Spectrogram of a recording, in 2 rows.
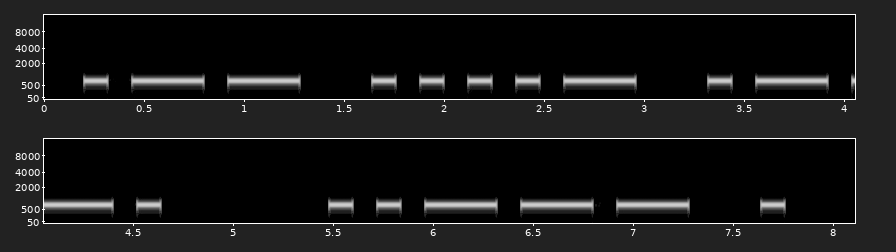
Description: Morse code, heard as a keyed tone, about 10 wpm, 700 Hz. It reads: W4P 2E
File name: LARK-FD-2022-Log-in-CW-10wpm-700-Hz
